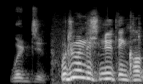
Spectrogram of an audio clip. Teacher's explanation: en inglés la punta de la lengua sube se recarga sobre esa parte en donde empieza el paladar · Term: alveolar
